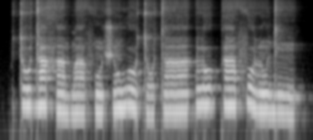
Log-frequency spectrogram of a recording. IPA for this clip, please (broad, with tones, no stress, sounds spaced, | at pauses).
t o˧ d a˧ h ã˨ b ã˨ f ũ˨ ʃ ũ˨˦ w o˦˨ t o˨ t ã˧ | l o˦ k ã˦ f o˦˨ l ũ˨ d ĩ˨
